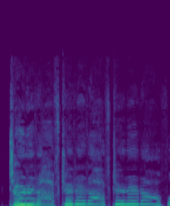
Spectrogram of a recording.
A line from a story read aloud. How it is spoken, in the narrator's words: Like screaming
